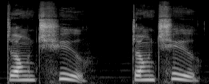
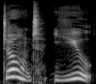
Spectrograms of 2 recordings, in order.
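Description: First: "don't you" run together, t melting into a ch sound; linked pronunciation. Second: Said in the usual way. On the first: Shown as a demonstration. Teacher showing learners linking, "don't you" blended together. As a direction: join "don't you" as one word. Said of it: "Don't you连读". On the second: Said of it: "连读".

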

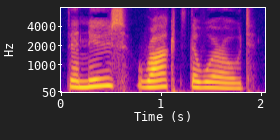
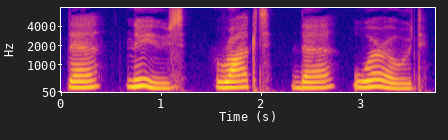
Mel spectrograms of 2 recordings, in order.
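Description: First: Said in the usual way. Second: Very slow, every word on its own; slow reading. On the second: Shown as a demonstration. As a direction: take it one word at a time. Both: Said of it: "慢慢来读".

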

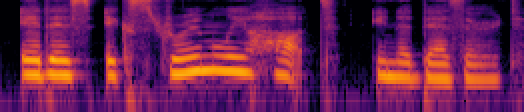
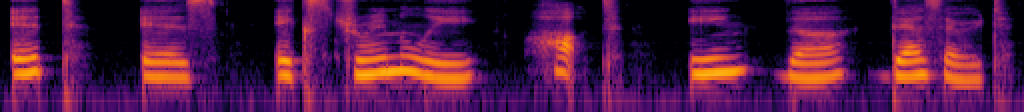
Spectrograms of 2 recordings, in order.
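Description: First: Said in the usual way. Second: Measured, one word at a time; slow read-along. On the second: Shown as a demonstration. Teacher leads students through the sentence, slow and separated. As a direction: read slowly with a gap after each word. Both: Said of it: "我们慢读一遍".

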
